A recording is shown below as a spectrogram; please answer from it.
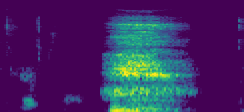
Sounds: Sigh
